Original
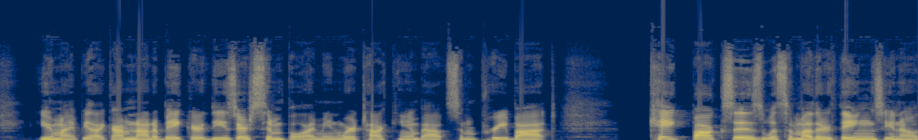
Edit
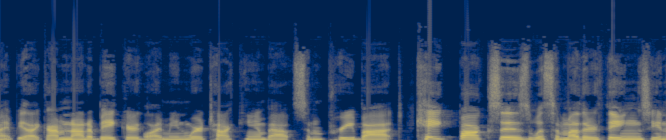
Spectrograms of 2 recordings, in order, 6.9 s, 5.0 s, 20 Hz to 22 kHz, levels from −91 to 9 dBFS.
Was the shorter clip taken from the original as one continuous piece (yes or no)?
no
